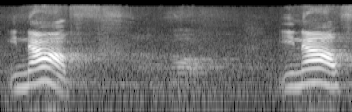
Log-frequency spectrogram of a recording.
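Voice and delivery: "Enough" with a strong stress on NOUGH; light first syllable, punched second in "Enough"; primary stress. Shown as a demonstration. Teacher modelling primary stress, hitting NOUGH in "Enough". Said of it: "There is primary stress".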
